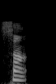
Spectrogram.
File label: "sannh4", taiwanese syllable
